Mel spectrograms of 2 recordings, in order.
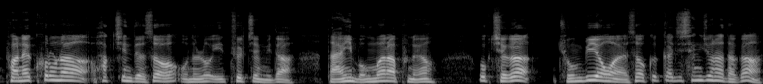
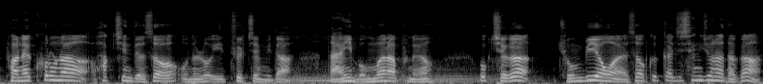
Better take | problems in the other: first | hiss; noticeable; throughout; 15 dB below the speech

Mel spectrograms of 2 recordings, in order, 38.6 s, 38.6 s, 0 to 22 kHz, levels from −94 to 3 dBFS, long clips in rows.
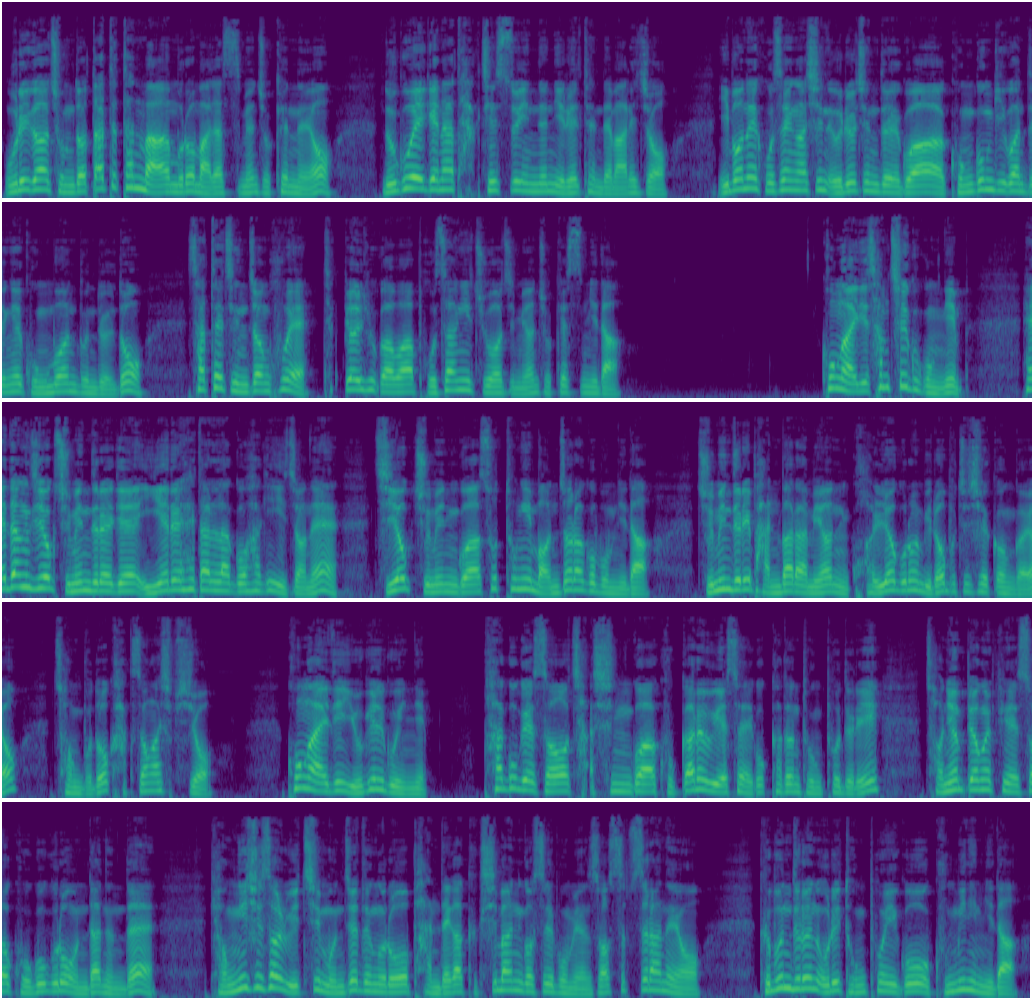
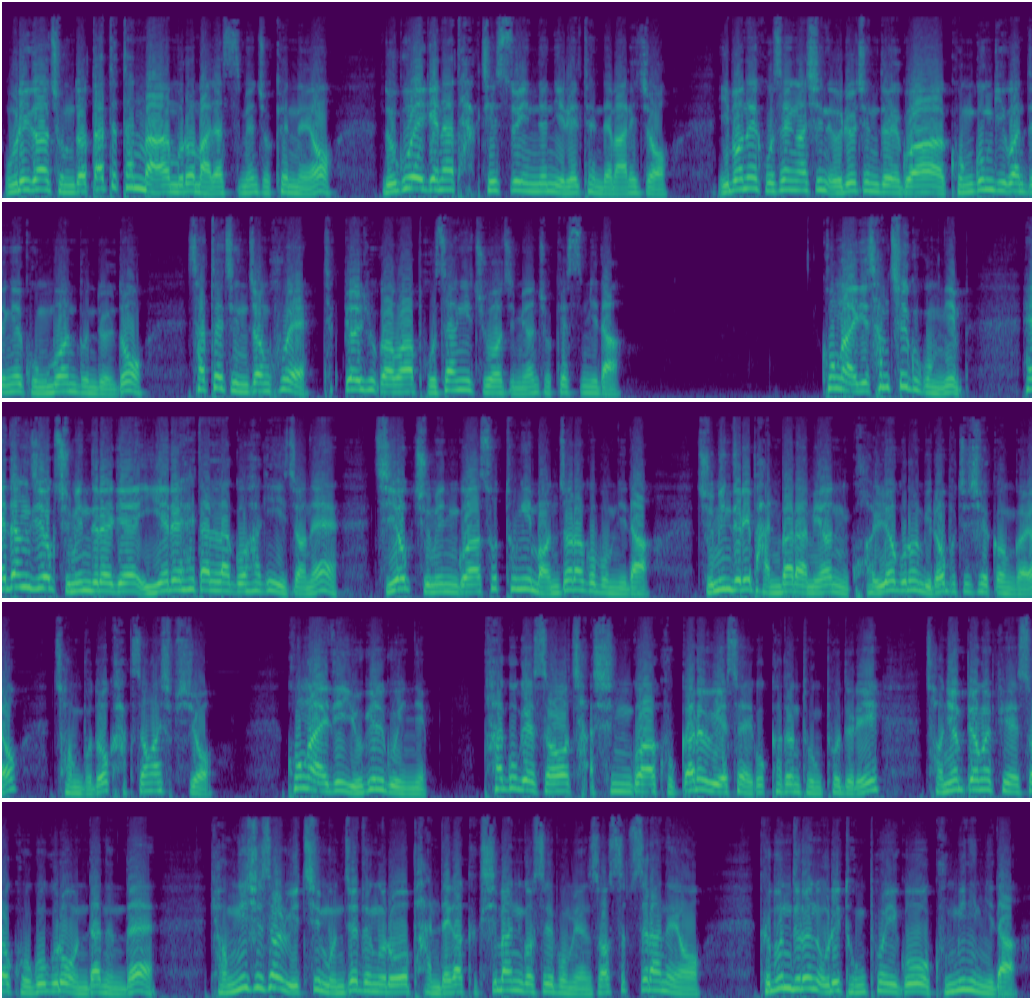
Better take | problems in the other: first | distortion; slight; 7% of the sound clipped

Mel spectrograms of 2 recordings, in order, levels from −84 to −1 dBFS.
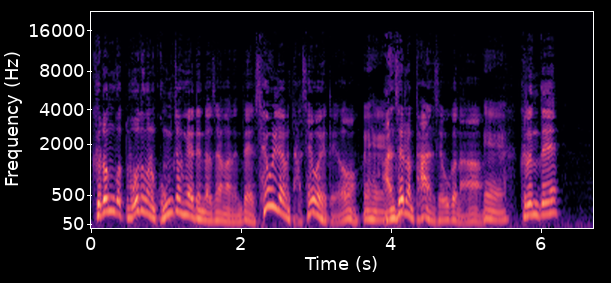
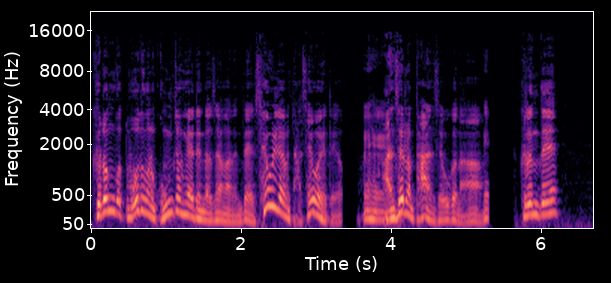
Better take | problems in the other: first | audio cutting out; at 3.5 s and at 5.5 s

